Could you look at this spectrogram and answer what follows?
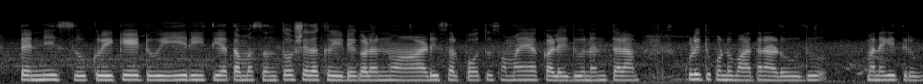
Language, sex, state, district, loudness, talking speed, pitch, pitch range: Kannada, female, Karnataka, Belgaum, -24 LUFS, 95 wpm, 205 Hz, 195-210 Hz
